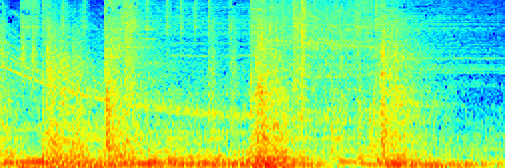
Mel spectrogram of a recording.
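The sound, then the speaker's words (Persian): A car being driven back inside rolls along with a low rumbling engine, broken by a few sharp thumps and clunks, and a faint whine sweeps downward early on. Fairly steady, with no voices. “خیلی خوب، دارم برمیگردونم تو.”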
